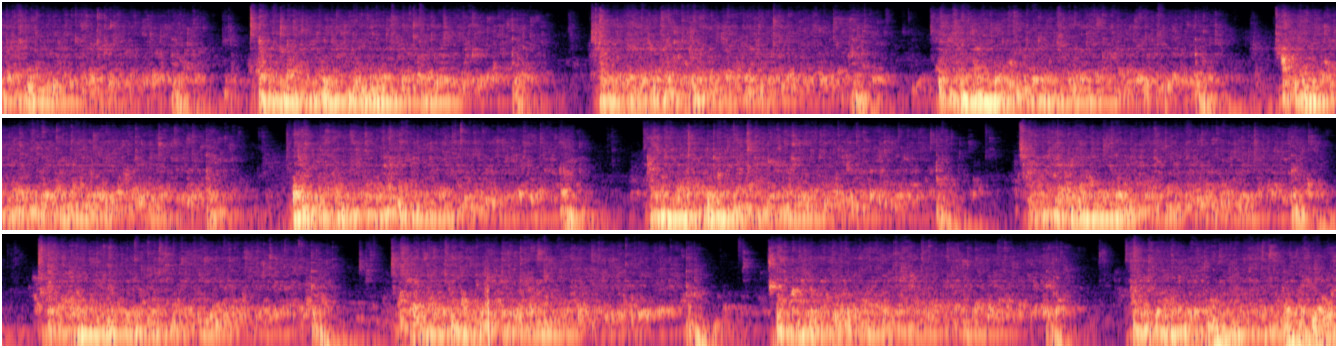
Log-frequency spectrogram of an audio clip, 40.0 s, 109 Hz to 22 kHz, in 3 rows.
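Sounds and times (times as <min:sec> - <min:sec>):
water rushing out of tank: 0:38.0 - 0:40.0.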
